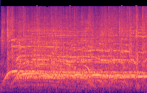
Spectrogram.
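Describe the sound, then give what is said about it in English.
A loud, sustained burst of audience applause and cheering, with whoops and raised voices over steady clapping from a crowd applauding as a vote for one team's case, filling the whole moment. “But if you think Felicity and Ben made a case worthy of carrying a Slazenger Sport tennis racket, applaud now.”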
